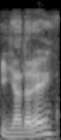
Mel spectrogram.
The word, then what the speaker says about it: Yandere: It is pronounced Yandere because he is a Yandere. Yandere. Yes, it is Japanese.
